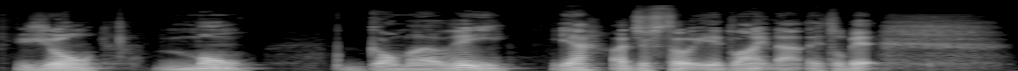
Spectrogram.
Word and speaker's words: Montgomery: He's put in some trusted generals on board some of the ships, so that allows his admiral, Jean Montgomery, which the French pronounce Jean Montgomery.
